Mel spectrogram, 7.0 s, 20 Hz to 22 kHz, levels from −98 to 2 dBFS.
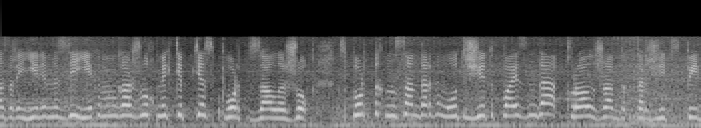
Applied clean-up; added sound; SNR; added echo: none; Motorcycle; 13 dB; none.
